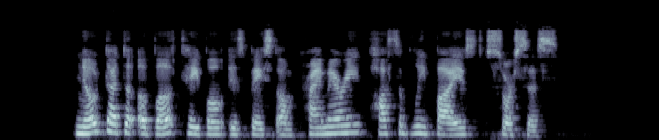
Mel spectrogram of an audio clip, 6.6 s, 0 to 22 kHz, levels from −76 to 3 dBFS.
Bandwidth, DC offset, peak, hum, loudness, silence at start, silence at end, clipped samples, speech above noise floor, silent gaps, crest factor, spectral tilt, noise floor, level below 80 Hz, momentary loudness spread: 9.6 kHz; under 0.1%; -2 dBFS; none; -18 LUFS; 0.75 s; 1.05 s; under 0.1%; 65 dB; none; 16 dB; -3.5 dB/octave; -83 dBFS; -60 dBFS; 7 LU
